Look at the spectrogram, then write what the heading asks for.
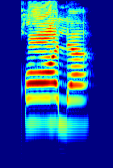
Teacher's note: تو کیونکہ اس کے پہلے حرف القاف ہے تو ہمیں قاف کو اور مد الف کو دونوں کو بھاری آواز میں پڑھنا ہے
